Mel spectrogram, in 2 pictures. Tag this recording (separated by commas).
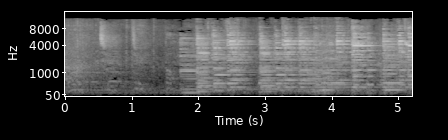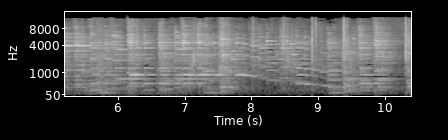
Music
